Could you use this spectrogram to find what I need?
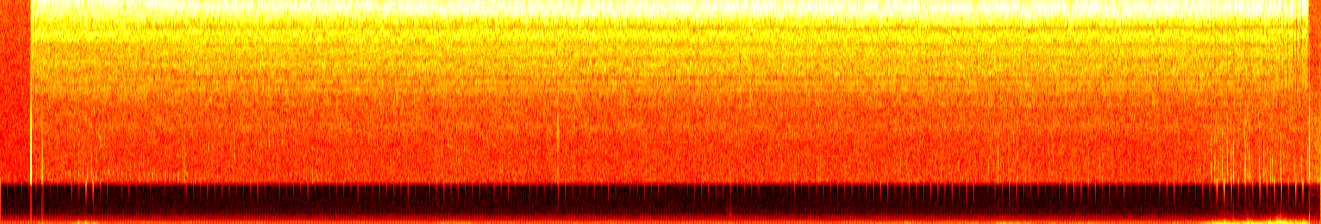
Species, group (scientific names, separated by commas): Roeseliana ambitiosa, Orthoptera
